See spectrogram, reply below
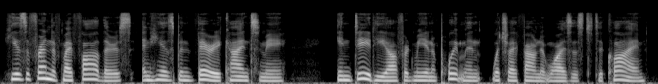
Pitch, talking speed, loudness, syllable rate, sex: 190 Hz, 245 wpm, -17 LUFS, 6.6 syllables/s, female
